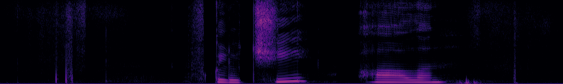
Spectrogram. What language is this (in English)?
Russian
